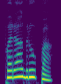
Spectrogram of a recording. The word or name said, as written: ಪರಾಗ್ರೂಪ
